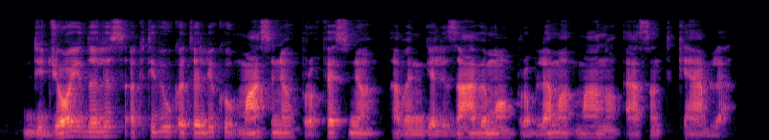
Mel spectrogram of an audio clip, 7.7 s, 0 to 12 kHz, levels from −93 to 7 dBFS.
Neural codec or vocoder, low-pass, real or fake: none; 7.2 kHz; real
